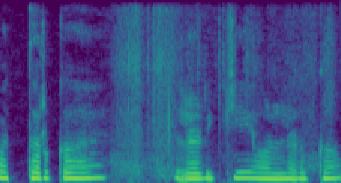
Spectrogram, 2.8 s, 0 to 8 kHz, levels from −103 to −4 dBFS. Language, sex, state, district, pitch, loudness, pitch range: Hindi, female, Uttar Pradesh, Hamirpur, 245 Hz, -30 LUFS, 235-260 Hz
